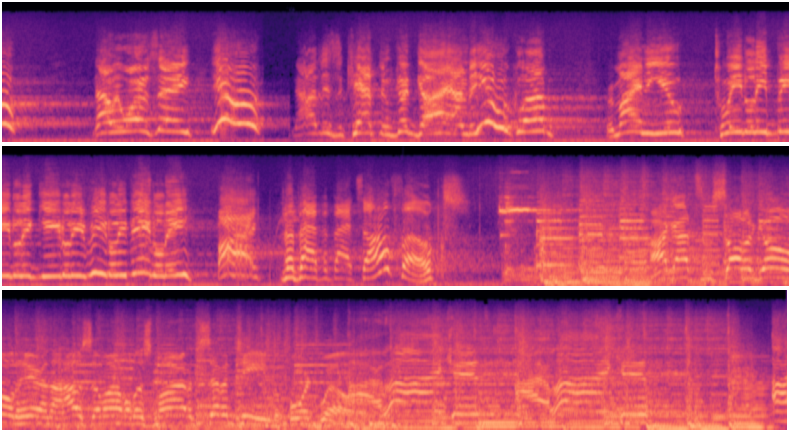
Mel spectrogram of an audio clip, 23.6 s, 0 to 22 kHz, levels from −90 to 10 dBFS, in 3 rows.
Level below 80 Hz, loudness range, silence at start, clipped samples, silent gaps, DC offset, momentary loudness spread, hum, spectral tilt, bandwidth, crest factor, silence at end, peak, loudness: -24 dBFS; 2 LU; 0 s; under 0.1%; none; under 0.1%; 9 LU; none; -4 dB/octave; 16.5 kHz; 8 dB; 0 s; 0 dBFS; -8 LUFS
